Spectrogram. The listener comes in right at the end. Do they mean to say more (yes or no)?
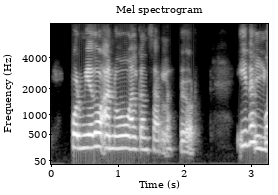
no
